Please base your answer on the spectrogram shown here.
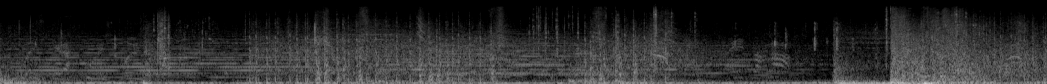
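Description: Rapid bursts of gunfire and booming blasts from the video game Tomb Raider, with a rifle and grenades in play, crackle densely over music and game sounds, growing heavier toward the end while a voice talks intermittently.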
